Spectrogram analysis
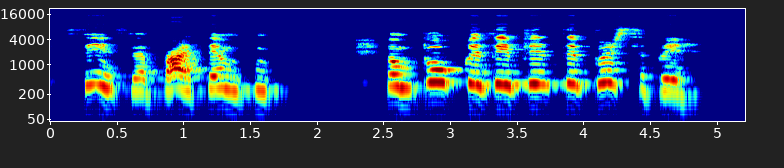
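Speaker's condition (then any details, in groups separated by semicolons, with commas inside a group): Ataxia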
